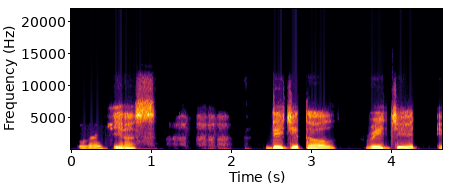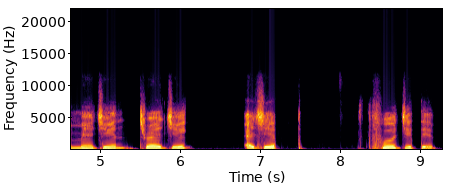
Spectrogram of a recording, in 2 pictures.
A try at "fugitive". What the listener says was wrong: Good. Next. Fugitive, yeah.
